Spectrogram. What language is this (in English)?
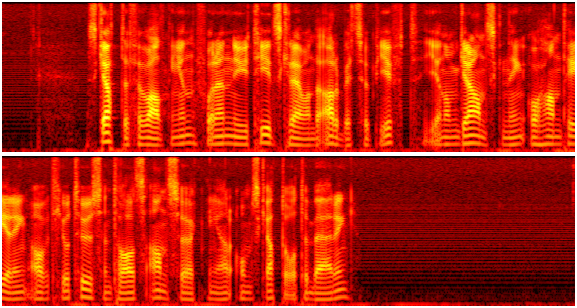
Swedish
